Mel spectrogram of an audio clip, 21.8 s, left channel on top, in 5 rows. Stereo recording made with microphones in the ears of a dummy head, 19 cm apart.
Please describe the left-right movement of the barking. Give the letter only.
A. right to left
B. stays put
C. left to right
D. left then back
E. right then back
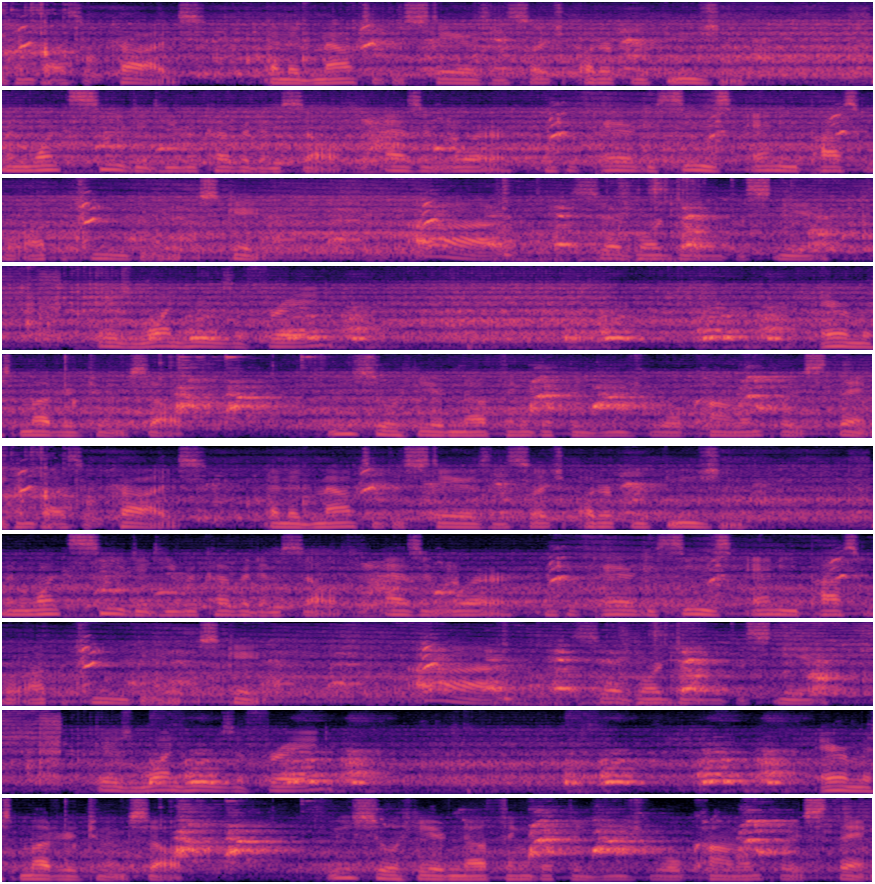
C.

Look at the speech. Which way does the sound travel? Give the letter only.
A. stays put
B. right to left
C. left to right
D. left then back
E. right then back
C.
